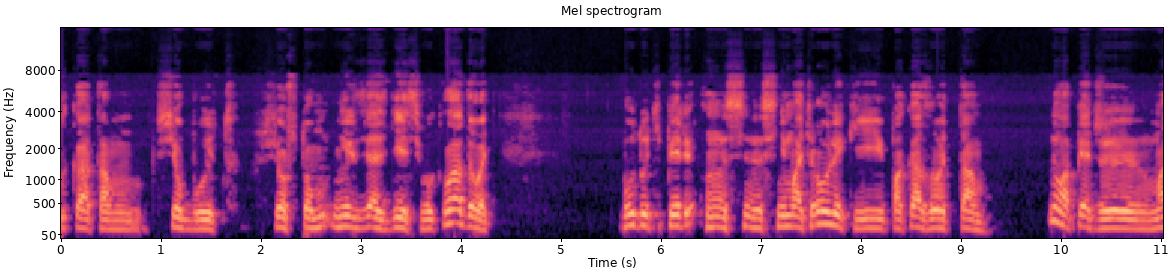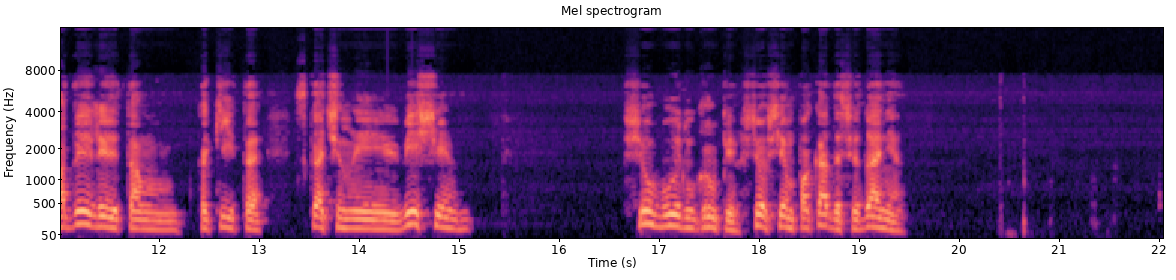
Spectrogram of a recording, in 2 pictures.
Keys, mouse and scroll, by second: 20.8 space.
